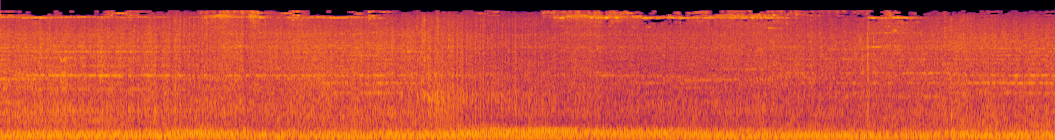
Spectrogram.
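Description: Police motorcycles riding slowly past in a column, their engines giving a steady low rumble, with one bike's engine note swelling as it passes close about three to four seconds in.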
